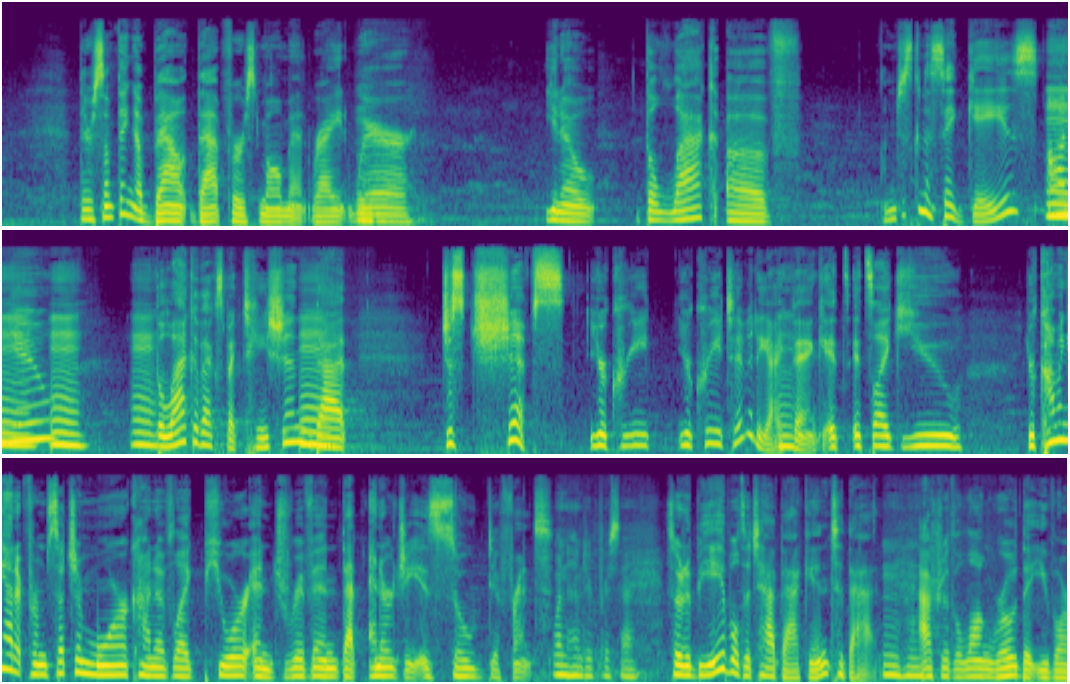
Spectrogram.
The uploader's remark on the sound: Live at Newport Folk Festival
